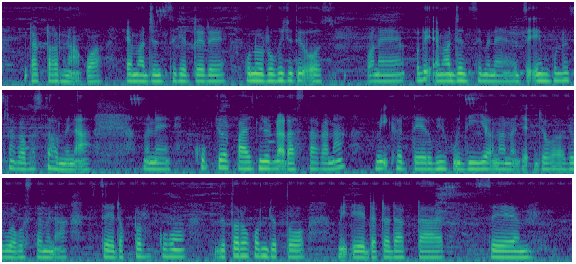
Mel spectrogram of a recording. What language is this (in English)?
Santali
